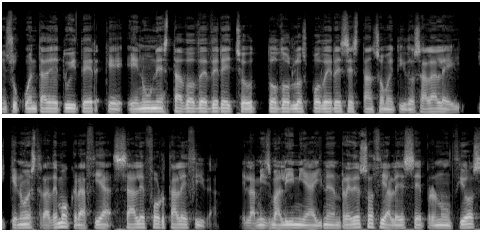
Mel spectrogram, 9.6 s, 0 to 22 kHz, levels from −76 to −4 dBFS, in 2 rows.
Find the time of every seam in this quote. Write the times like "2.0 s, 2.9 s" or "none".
1.0 s, 7.1 s, 8.0 s

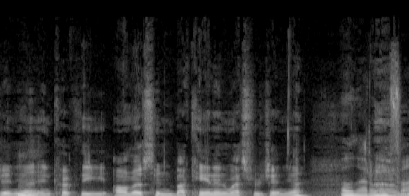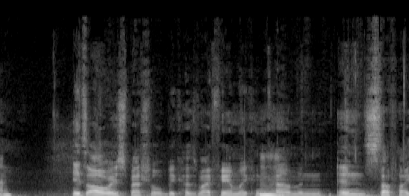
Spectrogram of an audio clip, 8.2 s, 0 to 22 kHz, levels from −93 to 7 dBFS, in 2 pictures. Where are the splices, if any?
1.5 s

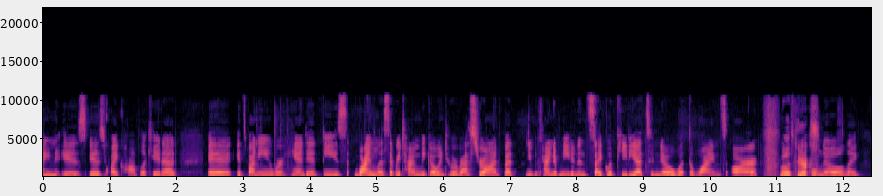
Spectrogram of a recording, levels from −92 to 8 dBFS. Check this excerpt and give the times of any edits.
0.9 s, 3.0 s, 4.5 s

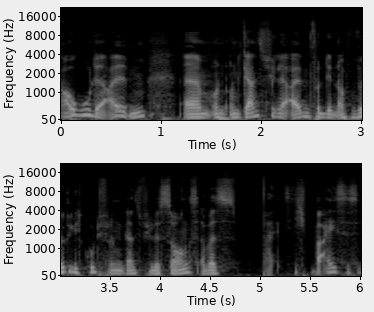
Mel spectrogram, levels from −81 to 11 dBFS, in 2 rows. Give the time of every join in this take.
none

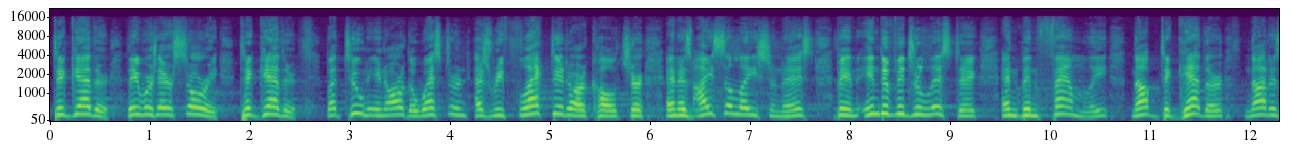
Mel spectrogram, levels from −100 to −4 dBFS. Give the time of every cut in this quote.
1.0 s, 3.1 s, 3.6 s, 4.2 s, 6.4 s, 7.8 s, 9.7 s, 11.1 s

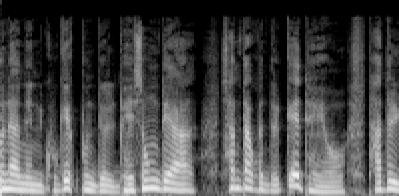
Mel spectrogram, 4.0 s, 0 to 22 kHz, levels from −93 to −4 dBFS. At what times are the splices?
1.2 s, 2.5 s

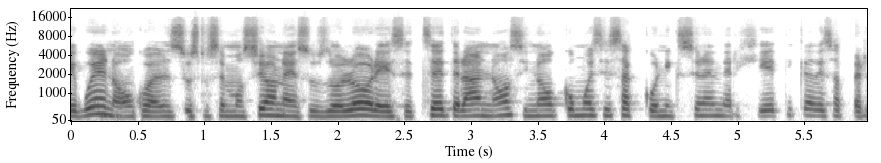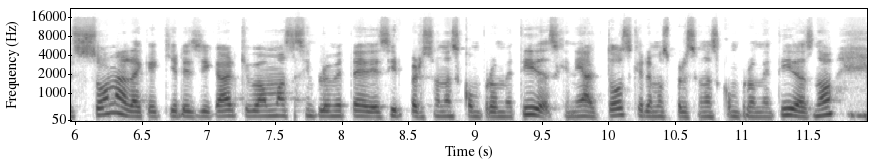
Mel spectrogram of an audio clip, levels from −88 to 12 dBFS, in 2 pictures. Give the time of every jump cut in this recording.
1.0 s, 7.7 s

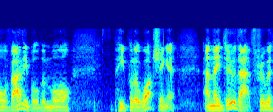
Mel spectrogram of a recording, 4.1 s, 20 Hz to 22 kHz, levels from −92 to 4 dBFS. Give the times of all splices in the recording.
none

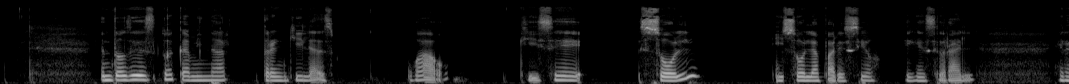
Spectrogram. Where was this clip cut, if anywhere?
1.6 s, 4.0 s, 7.8 s, 9.0 s, 9.4 s

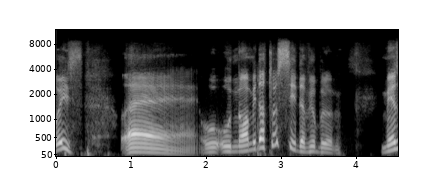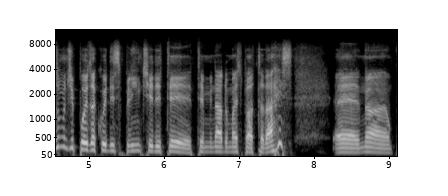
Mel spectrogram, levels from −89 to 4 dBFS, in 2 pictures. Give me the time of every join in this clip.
none

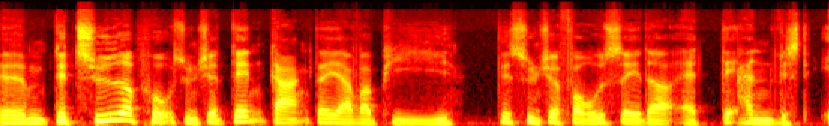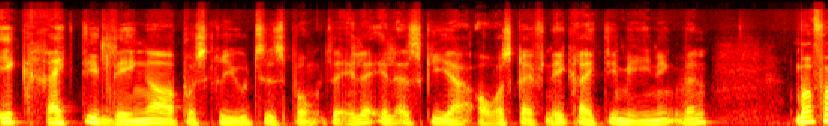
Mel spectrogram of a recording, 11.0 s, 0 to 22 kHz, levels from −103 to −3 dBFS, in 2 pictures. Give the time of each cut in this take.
4.9 s

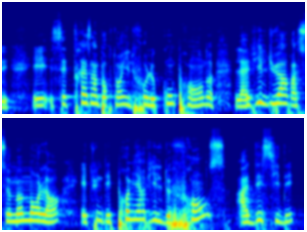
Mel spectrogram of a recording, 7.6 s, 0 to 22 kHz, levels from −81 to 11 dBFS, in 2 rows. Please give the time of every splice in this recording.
none

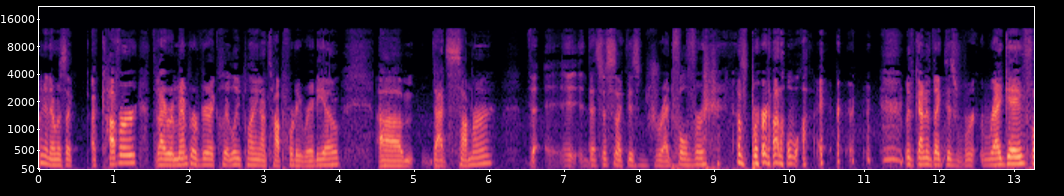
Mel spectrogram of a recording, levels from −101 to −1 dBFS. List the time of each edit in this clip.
none

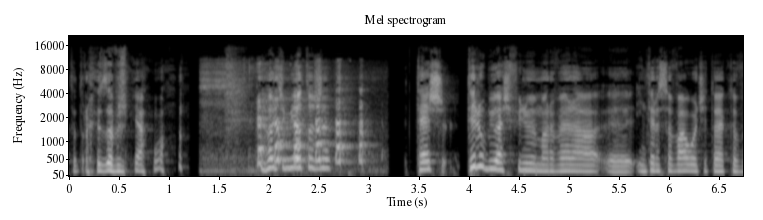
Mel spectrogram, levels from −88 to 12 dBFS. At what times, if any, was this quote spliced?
none

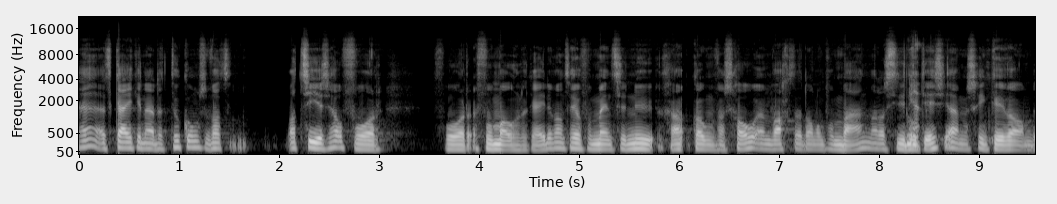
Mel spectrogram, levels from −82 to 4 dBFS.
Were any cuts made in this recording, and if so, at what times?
none

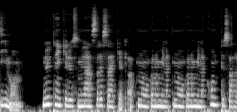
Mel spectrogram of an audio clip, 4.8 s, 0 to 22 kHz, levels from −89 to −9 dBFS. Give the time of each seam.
3.4 s

